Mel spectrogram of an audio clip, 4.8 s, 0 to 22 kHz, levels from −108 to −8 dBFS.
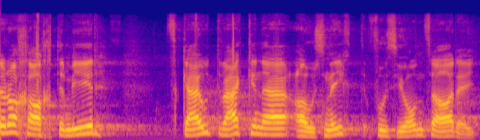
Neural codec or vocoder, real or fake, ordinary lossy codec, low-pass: none; real; none; 14.4 kHz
